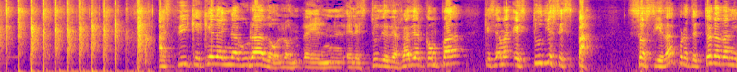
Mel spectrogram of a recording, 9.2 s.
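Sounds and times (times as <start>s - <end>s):
applause: 0.0s - 2.0s
speech: 2.0s - 9.2s.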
